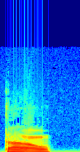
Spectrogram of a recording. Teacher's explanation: The combination long A plus short U is pronounced Au.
